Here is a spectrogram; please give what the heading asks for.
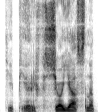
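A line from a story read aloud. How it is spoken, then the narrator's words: Growl. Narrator (Russian): прорычал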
